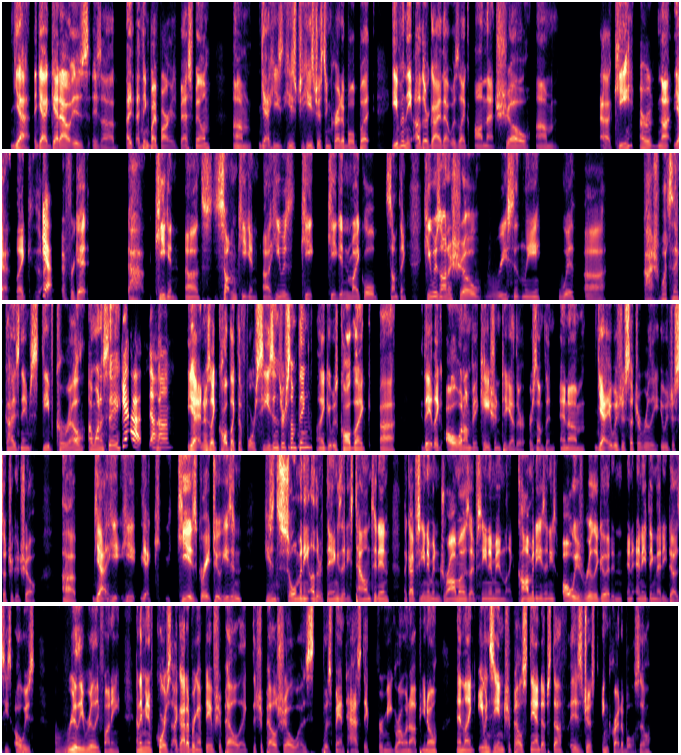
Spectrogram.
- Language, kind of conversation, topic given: English, unstructured, What’s the funniest show, movie, or clip you watched this year, and why should I watch it too?
- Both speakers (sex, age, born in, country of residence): female, 20-24, United States, United States; male, 40-44, United States, United States
- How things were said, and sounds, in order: stressed: "really"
